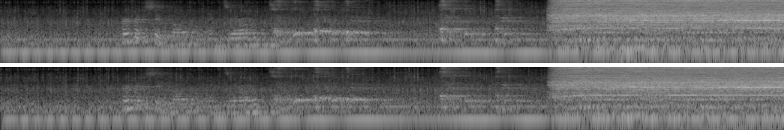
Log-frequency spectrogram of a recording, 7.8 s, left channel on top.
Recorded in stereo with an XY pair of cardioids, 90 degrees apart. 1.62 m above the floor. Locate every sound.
1.2 s a woman speaking: 65° left, 2 m
2.7 s a cough: 55° left, 1.6 m
5.5 s a drill: 65° left, 3 m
